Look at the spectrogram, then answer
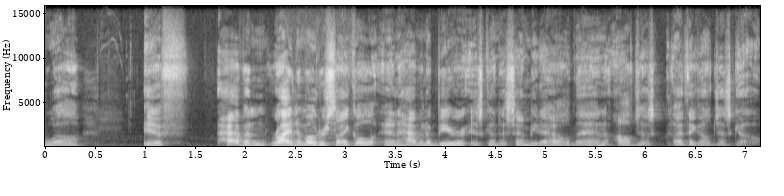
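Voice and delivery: ordinary talk

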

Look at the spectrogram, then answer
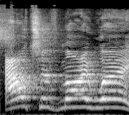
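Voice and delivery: very high, very slow, slow-motion heroic yell. Mocking a would-be rescuer on the train: imitating a heroic shout. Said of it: "shouting something like".

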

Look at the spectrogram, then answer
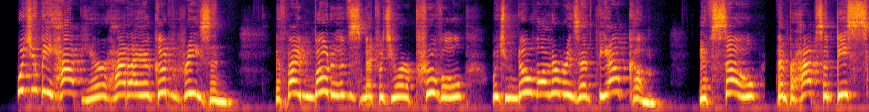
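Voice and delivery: voice done as a cartoon mouse. Reading Xeno's speeches as Mickey Mouse: Mickey Mouse voice. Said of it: "here's a few Xeno speeches with Mickey Mouse".

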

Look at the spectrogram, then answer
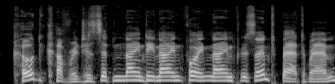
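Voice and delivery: cartoonish villain voice. A coworker plays a Batman villain called the Laptopler, taunting Batman: Laptopler Batman-villain voice. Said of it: "you sound like some sort of Batman villain".

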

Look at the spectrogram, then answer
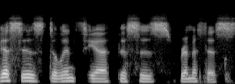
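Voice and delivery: ordinary talk, nothing marked

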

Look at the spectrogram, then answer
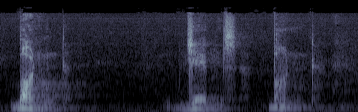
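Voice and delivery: half-hearted, weak, low and soft hero voice. Quoting a film character's line, admitting it doesn't sound like him: weak James Bond impression. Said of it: "Doesn't sound like that, right?".

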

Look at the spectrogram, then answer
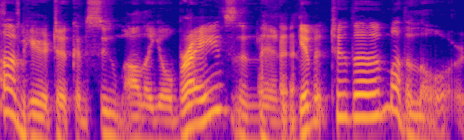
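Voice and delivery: put-on alien monster spider voice. Imagining the giant space spider they will fight: giant space spider voice. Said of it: "that has this voice".

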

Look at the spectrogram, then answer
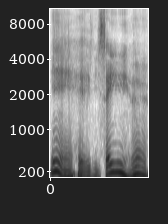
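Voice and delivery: silly exaggerated old-timey New York accent. Mimicking how everyone talks in a dub: silly old-timey New York accent. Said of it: "the New York accents in this dub are so silly, they're almost old timey, where everyone's just like".

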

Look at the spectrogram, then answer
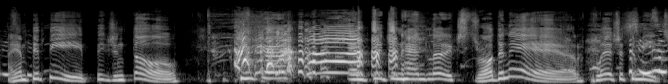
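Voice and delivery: put-on very high, loud, swooping, sing-song French accent. Introducing the new character to the group, in Pippi's French accent. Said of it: "the French accent".

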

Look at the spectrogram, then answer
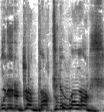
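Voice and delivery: very high-pitched hobgoblin voice shout. Narrating a scene, one hobgoblin grabs another by the collar: hobgoblin shouting. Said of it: "and shouts to him".

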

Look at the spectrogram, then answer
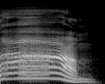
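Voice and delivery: put-on child voice yelling. Retelling how a child called his mom from downstairs: imitating a child yelling. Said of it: "turns around and yells".

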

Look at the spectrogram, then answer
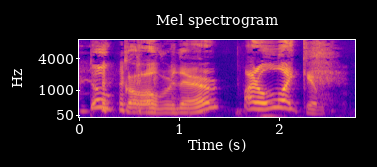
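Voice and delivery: high-pitched, pouty, sulking voice. Retelling a saga, voicing the character refusing the feast invitation, mock-pouty Jokul voice. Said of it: "That's your Jokul voice?".

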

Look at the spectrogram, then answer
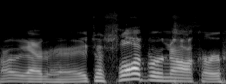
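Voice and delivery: slow announcer call with long, stretched "hey". Imitating a wrestling commentator on WWF: Jim Ross impression. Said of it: "like when Jim Ross talks".

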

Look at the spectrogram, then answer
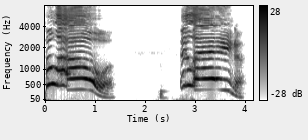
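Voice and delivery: "hello" stretched out, very high and swooping. Greeting the co-host on a podcast: Jerry Seinfeld impression. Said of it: "I'm picking up on the Jerry tone there".

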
